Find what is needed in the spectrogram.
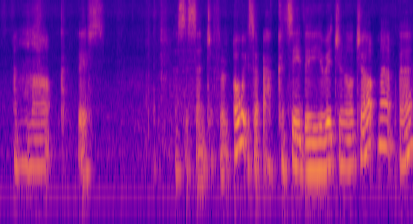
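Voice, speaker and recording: A woman talks very slowly, her pitch swinging very widely, while noticeable background noise carries on behind her. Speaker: seamstress. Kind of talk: sewing tutorial talk to camera. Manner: casual, chatty.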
